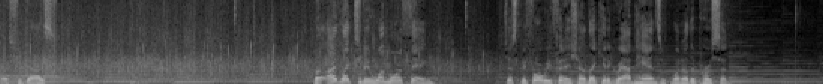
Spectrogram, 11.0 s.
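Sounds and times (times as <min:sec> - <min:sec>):
speech: 0:00.0 - 0:00.9, 0:04.2 - 0:05.9, 0:06.8 - 0:09.9
congregation applause at a church service: 0:00.0 - 0:07.9.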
